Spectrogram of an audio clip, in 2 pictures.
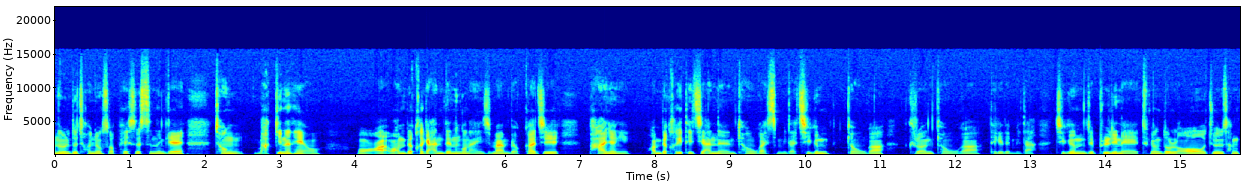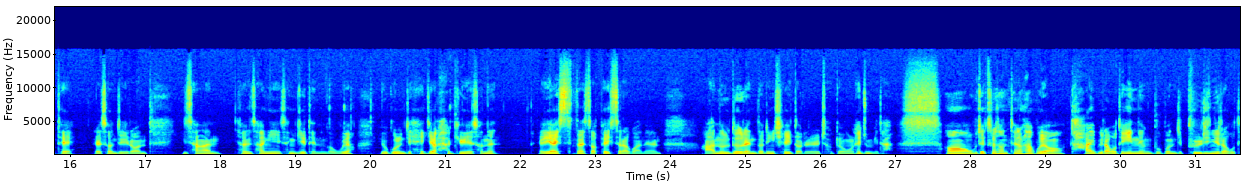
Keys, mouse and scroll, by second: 3.3-3.9 scroll up 1, 3.9-7.4 scroll up 1, 7.4-11.6 scroll up 1, 11.6-15.8 scroll up 1, 15.8-18.0 scroll up 1, 18.0-18.7 scroll up 1, 18.7 scroll up 1, 19.4 alt+click, 19.8 alt+right click, 20.2 alt+middle click, 20.7 alt+click.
